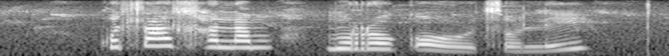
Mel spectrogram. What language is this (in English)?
Tswana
